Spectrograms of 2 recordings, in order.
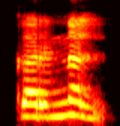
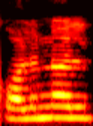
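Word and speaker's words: colonel: often that is often not often it's often कर्नल sorry कर्नल हां इट इज़ नॉट कॉलोनल कर्नल anything it इज़ कर्नल कर्नल फ इट्स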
